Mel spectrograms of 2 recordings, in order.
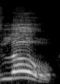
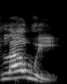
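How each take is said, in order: First: The name is said as one syllable. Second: The name is said as two syllables. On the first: The speaker calls it right. "The guy's name is Low" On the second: The speaker calls it wrong. "the other jackass pronounces his name as Lowy"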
